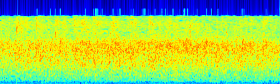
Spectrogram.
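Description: Steady, dense applause from an audience, a continuous crackling wash of many hands clapping at an even loudness with no voices on top.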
